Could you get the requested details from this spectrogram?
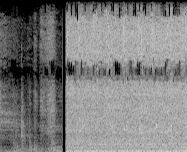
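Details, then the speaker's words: Buick Riviera boat-tail, with fluids topped up and oil pushed through the lifters: the engine catches and settles into a smooth, even idle with quiet lifters and no valvetrain tick; runs fine. "all right we've got all the fluids up power steering fluid in there transmission fluid sounds like it's running pretty fine steers nice and easy I love it"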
